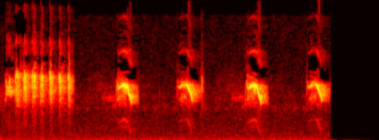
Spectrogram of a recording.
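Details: A scarlet-backed flowerpecker gives a quick high rattling trill, then four evenly spaced sharp downslurred tsip notes roughly every two-thirds of a second, very thin and piercing.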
